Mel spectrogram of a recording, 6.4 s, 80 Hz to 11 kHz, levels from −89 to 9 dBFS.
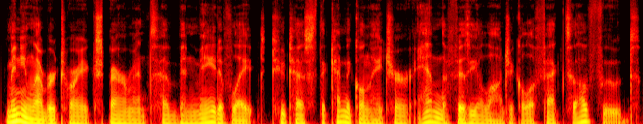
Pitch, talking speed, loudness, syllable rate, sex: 85 Hz, 175 wpm, -21 LUFS, 5.8 syllables/s, male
